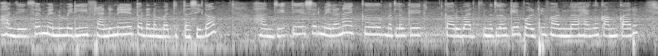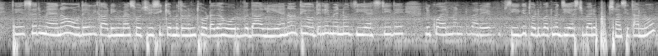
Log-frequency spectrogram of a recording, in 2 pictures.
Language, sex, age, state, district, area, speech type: Punjabi, female, 18-30, Punjab, Muktsar, urban, spontaneous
